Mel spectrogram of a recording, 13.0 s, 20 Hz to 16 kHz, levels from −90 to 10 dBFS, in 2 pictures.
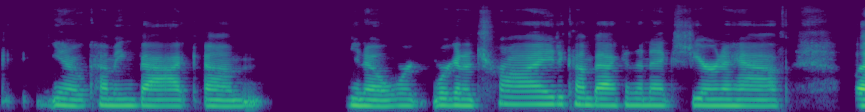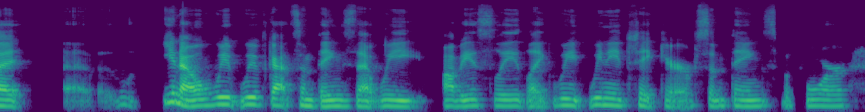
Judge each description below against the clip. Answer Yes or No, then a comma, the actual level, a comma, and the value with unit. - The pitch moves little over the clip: Yes, narrow, 1.9 semitones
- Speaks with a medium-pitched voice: Yes, medium, 170 Hz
